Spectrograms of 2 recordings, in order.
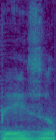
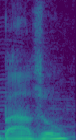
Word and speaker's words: Basel: I've never heard I have never heard Basil or Bal ever called Basil. No. Never. How do you pronounce it, Basel? Well, it depends. In Scotland, we call FC Basel.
